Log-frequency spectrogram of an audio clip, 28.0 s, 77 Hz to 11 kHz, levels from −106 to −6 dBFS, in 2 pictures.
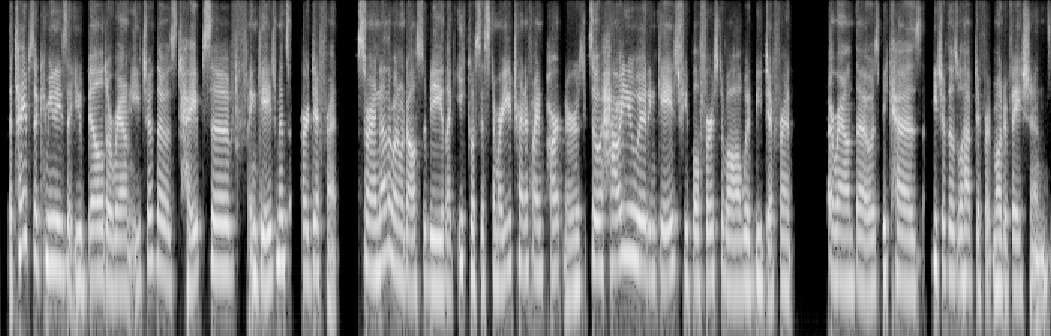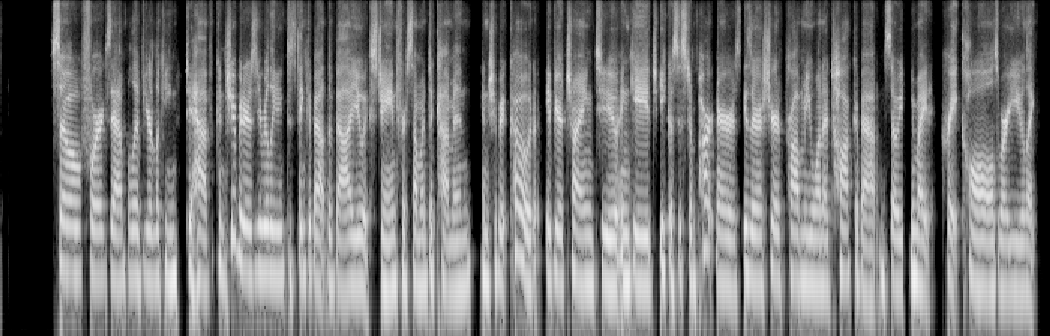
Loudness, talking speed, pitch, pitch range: -19 LUFS, 220 wpm, 180 Hz, 165-195 Hz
